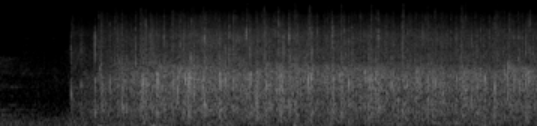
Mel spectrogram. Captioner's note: audience applauding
